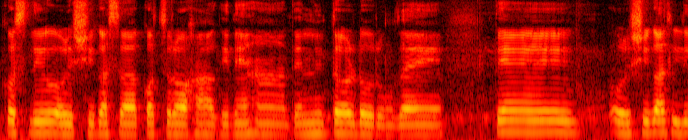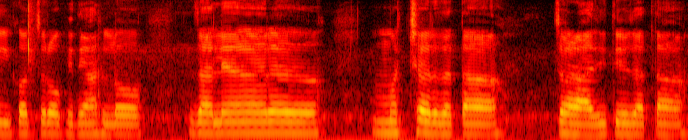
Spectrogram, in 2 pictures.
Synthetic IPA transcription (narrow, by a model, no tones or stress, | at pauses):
kəsliəɭɕikasakət͡sɾɔɦakid̪ɛ̃ɦãt̪ẽnit̪əɾɖoɾũŋkd͡zajẽ | t̪ẽ | əɭɕikaslikət͡sɾɔkid̪ɛ̃aslɔd͡zaljaɾ | mətːɕʰəɾd͡zat̪a | t͡səɭaɾit̪ed͡zat̪a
